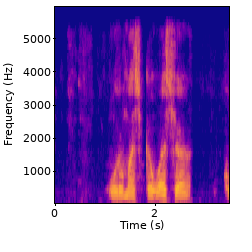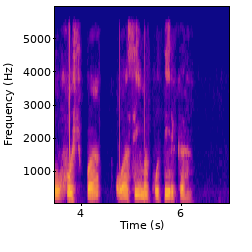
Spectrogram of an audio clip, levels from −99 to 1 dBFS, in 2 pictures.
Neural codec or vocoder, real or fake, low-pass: vocoder, 44.1 kHz, 128 mel bands, Pupu-Vocoder; fake; 5.4 kHz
